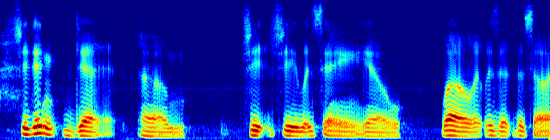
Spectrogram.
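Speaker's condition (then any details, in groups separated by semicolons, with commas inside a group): Spinal muscular atrophy; power wheelchair user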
